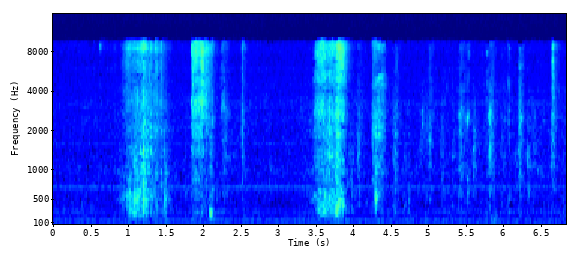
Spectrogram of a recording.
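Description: Close mouth sounds of a person chewing a mouthful of grilled tofu topped with raw onion: a few short noisy chewing bursts about one, two and three and a half seconds in, then faint small clicks.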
